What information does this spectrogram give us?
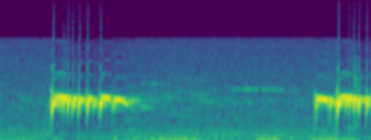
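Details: Zebra dove calling to provoke rival birds: a long rolling coo of rapid clipped notes trailing into a fading purr, then a second coo starting after a pause.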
